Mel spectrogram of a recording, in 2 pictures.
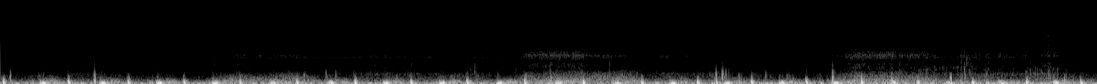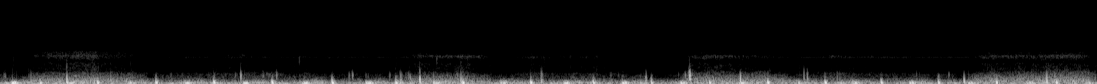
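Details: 35-year-old male's own heartbeat recorded by stethoscope at the mitral area after weight training: strong, fast thumps; heart sounds after exercise.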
